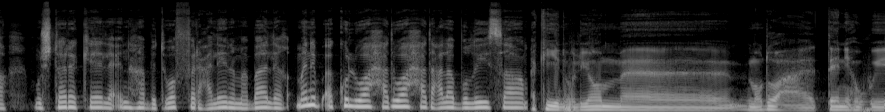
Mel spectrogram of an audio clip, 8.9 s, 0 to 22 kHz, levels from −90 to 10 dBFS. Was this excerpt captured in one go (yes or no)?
no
